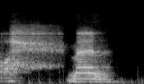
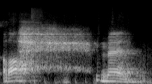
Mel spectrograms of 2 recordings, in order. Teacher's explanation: Pada H dan huruf yang kita sebutkan Rahman, dia tidak mengenai langit bagian atas. Lihat, dia tidak kena nih langit.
